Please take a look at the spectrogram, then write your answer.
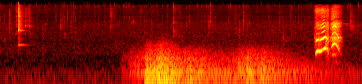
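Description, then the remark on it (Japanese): A deep rumble of thunder during heavy rain rolls in after a quiet start, swelling loudly and lingering for several seconds, with a few sharp high chirps near the end. “雨が強いと思ったら雷が…”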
